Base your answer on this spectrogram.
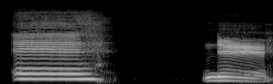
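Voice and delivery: a drawn-out hesitant "äh", then a flat dismissive "nö"; mock-reluctant shrug of a no; reluctant refusal. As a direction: brush God off like a sulky teenager. Moses refusing God's call.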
